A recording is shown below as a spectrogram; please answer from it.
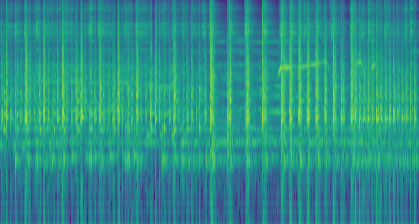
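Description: A Shinkarimelam ensemble of chenda drums beaten fast with sticks, together with hand cymbals, in a dense, driving rhythm. A high whistle sounds over the drumming about six seconds in.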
